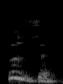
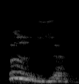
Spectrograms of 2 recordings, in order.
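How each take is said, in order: The two takes are said the same way.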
